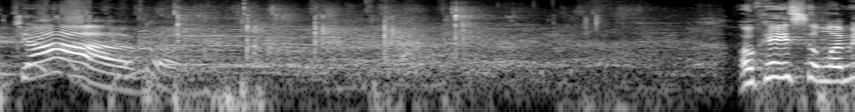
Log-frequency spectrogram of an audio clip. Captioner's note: applause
